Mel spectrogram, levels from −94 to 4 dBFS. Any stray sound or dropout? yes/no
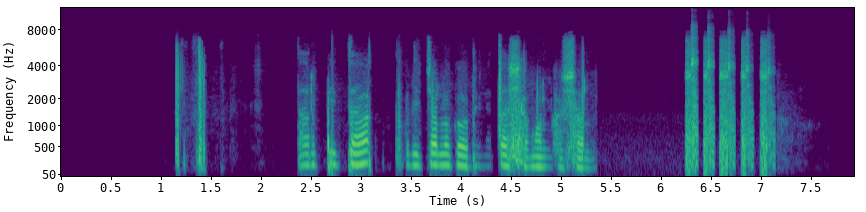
yes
